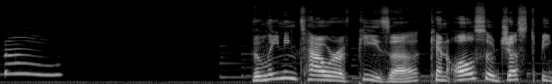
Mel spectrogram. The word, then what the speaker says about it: Pisa: Yeah, that is pronounced Pisa. It is Italian, so the S is pronounced like a Z, and the I sounds like E.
